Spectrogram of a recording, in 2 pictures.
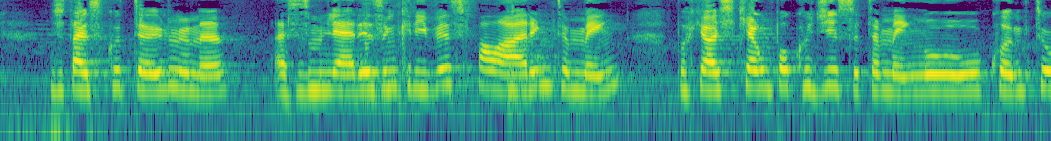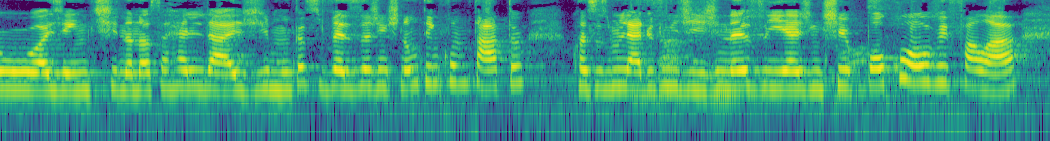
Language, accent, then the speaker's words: Portuguese; Northeast Region, Brazil; na minha vida, eu sou lá do Nordeste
